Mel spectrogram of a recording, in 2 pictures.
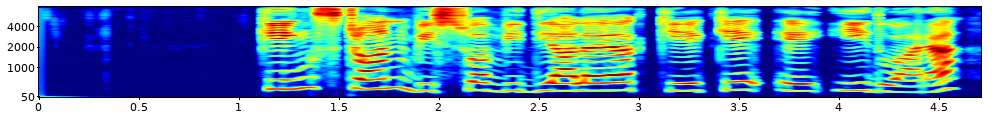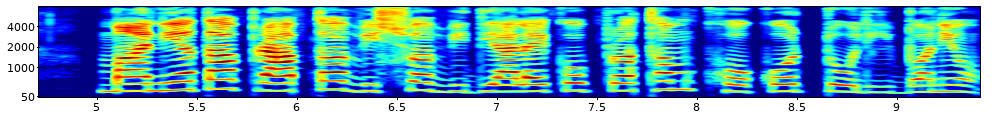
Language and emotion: Nepali, neutral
